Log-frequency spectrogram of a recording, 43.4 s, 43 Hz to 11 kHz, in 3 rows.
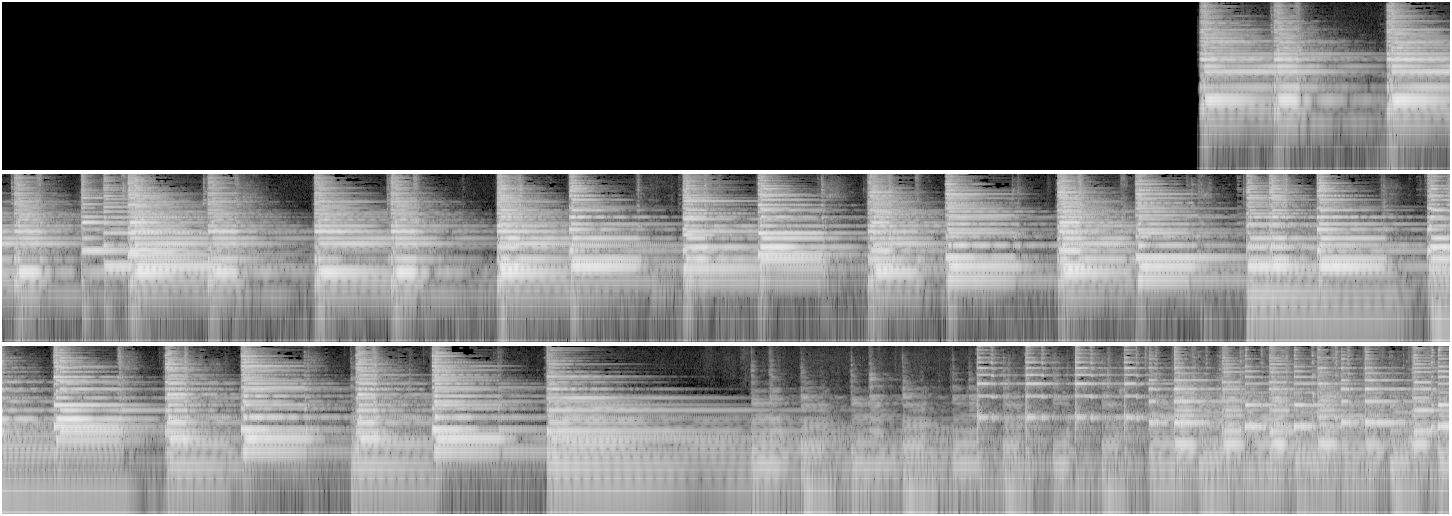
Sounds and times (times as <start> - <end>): Musical instrument: 13.8 - 43.4.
